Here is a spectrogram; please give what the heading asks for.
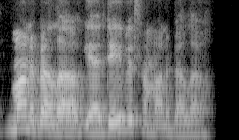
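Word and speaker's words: Montebello: How can we use blue light in our daily lives is a question from Oh, is it Montipilo? Did I pronounce that right? California. Hopefully I did. I think Montabelloo.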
